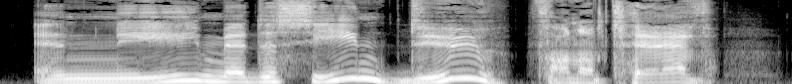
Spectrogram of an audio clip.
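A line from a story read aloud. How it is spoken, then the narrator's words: Roared. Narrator (Norwegian): brølte hun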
